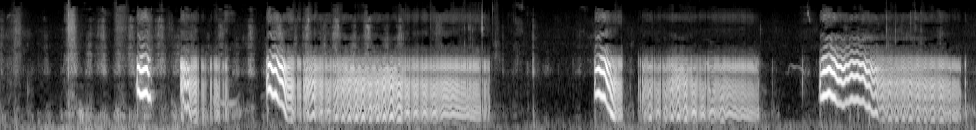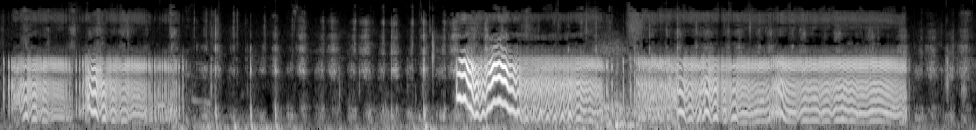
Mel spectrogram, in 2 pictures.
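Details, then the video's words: Three-day-old female puppy giving a series of wavering whimpers and whines, some short and sharp, others long and sliding up and down, separated by brief pauses; no other sounds. "Tiny puppy has so much to say!"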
